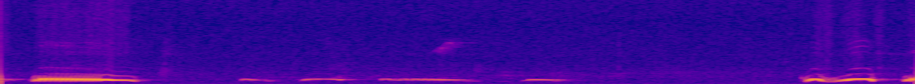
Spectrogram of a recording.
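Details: Spotted dove performing Thúc Đấu calls to provoke wild doves. A strong, drawn-out falling coo opens the clip, then several faint, short, low coos follow, and finally a loud double arched coo.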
